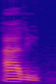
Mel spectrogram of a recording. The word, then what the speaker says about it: added: Acuérdense que les dije que cuando terminen en T o en D se pronuncia it. Entonces aquí ¿cómo quedaría at si lo ponemos en pasado? Adi. Exactamente, muchas gracias. Added.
